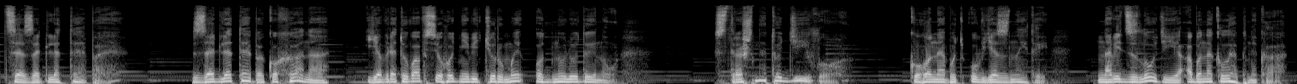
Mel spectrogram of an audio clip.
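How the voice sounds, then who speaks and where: Man doing a calm dry sarcastic merchant, low and dark, gravelly. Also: moderate pace, soft background music, natural voice. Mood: tender. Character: cool, dry, sardonic middle-aged merchant.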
